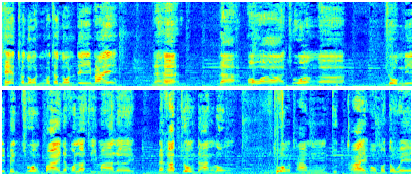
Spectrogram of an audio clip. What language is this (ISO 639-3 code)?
tha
